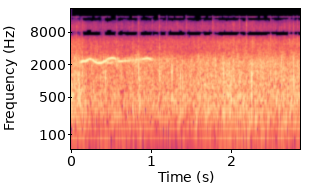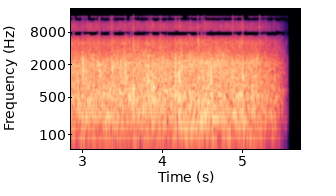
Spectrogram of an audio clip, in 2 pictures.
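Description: Audience applauding, a dense patter of many hands clapping, with a brief wavering high tone in the first second; the applause cuts off abruptly near the end.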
